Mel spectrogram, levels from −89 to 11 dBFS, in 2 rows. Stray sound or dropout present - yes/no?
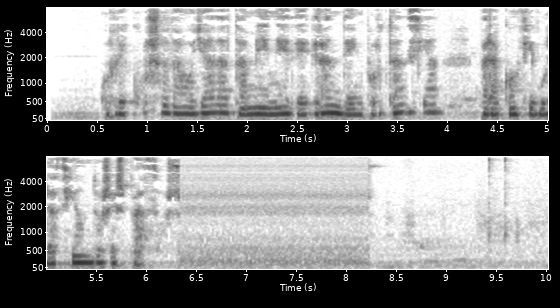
no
